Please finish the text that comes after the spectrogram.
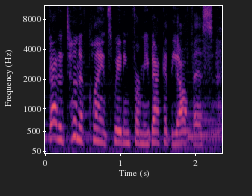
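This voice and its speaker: Woman playing a high, bubbly young legal adviser. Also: fast talker, music in the background, lightly acted. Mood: breezy. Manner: bubbly, glib, garrulous. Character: chatty, rambunctious young female legal adviser. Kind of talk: video game voice acting.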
